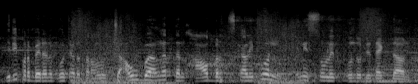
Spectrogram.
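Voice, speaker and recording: A man's voice: on the high side, racing. A man giving analytical live commentary on an esports match. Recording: echoey sound, loud music behind.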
